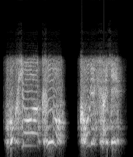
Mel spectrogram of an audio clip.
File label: dialog, dialogs japanese; us midway; War Thunder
